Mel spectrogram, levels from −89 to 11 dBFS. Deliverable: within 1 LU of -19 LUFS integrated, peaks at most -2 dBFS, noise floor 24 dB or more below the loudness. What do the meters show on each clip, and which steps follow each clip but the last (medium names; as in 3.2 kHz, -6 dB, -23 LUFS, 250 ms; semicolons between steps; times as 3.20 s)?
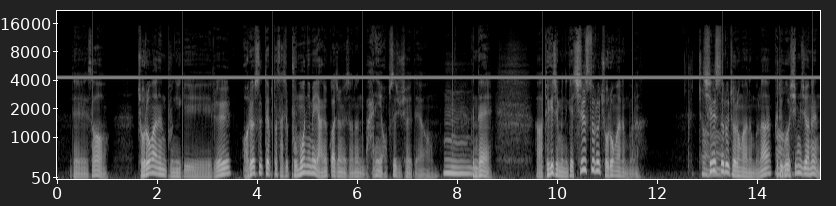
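clicks found 9; steady tone 4.3 kHz; tone level -35 dBFS; loudness -28.5 LUFS; peak level -11.5 dBFS; loudness target -19.0 LUFS
-> de-click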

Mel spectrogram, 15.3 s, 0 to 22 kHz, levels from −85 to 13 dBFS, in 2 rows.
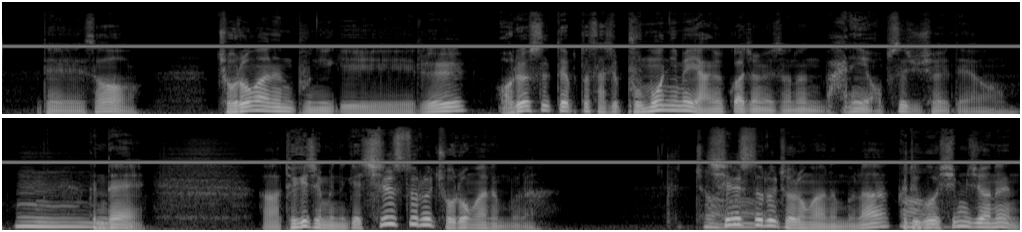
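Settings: clicks found 0; steady tone 4.3 kHz; tone level -35 dBFS
-> band-stop 4.3 kHz, Q 30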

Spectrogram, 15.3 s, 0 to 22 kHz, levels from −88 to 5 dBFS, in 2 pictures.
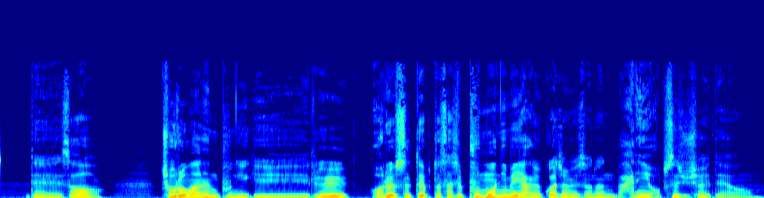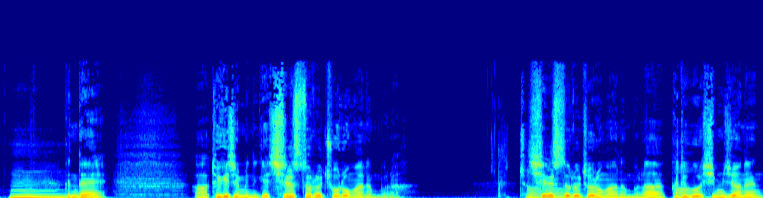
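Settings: steady tone not found; loudness -28.5 LUFS; peak level -12.0 dBFS; loudness target -19.0 LUFS
-> trim +9.5 dB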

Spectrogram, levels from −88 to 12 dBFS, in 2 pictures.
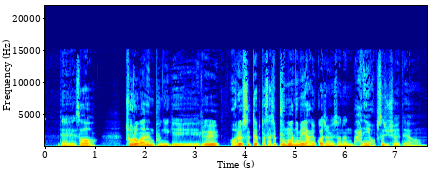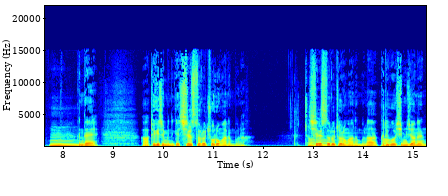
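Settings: loudness -19.0 LUFS; peak level -2.5 dBFS; noise floor -56 dBFS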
